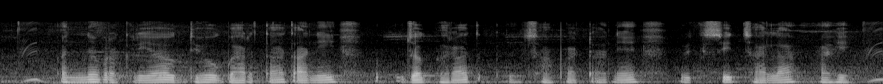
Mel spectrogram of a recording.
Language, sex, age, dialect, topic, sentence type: Marathi, male, 18-24, Varhadi, agriculture, statement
